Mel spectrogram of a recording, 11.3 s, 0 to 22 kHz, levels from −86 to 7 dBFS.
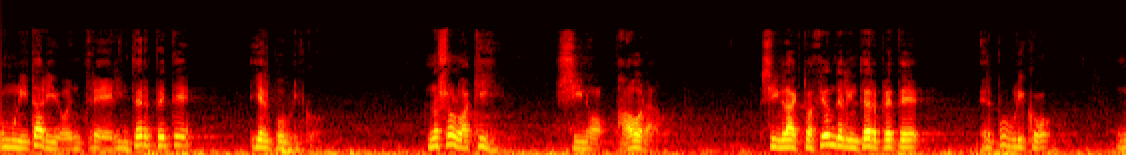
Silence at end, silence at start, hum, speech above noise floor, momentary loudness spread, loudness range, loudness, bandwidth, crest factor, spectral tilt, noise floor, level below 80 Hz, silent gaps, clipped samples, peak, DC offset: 0 s; 0 s; none; 24 dB; 24 LU; 6 LU; -24 LUFS; 11 kHz; 22 dB; -8 dB/octave; -47 dBFS; -40 dBFS; none; under 0.1%; -4 dBFS; under 0.1%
